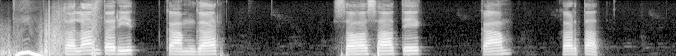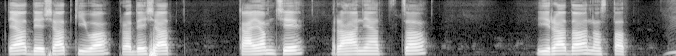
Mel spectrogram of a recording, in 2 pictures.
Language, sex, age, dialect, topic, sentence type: Marathi, male, 18-24, Varhadi, agriculture, statement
